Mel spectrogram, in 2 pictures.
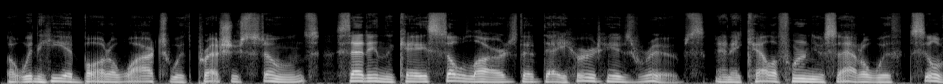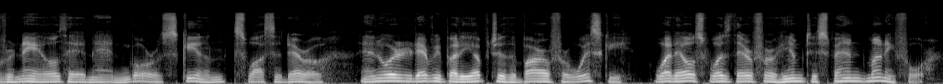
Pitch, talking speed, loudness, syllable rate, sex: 125 Hz, 160 wpm, -18 LUFS, 4.1 syllables/s, male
